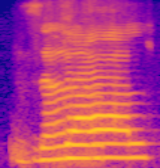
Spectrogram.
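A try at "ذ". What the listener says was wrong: not zal. We have the same tha, same family. In which one you have to put out? You have to put part of your tongue is out. Yes, like tha, tha, tha.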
